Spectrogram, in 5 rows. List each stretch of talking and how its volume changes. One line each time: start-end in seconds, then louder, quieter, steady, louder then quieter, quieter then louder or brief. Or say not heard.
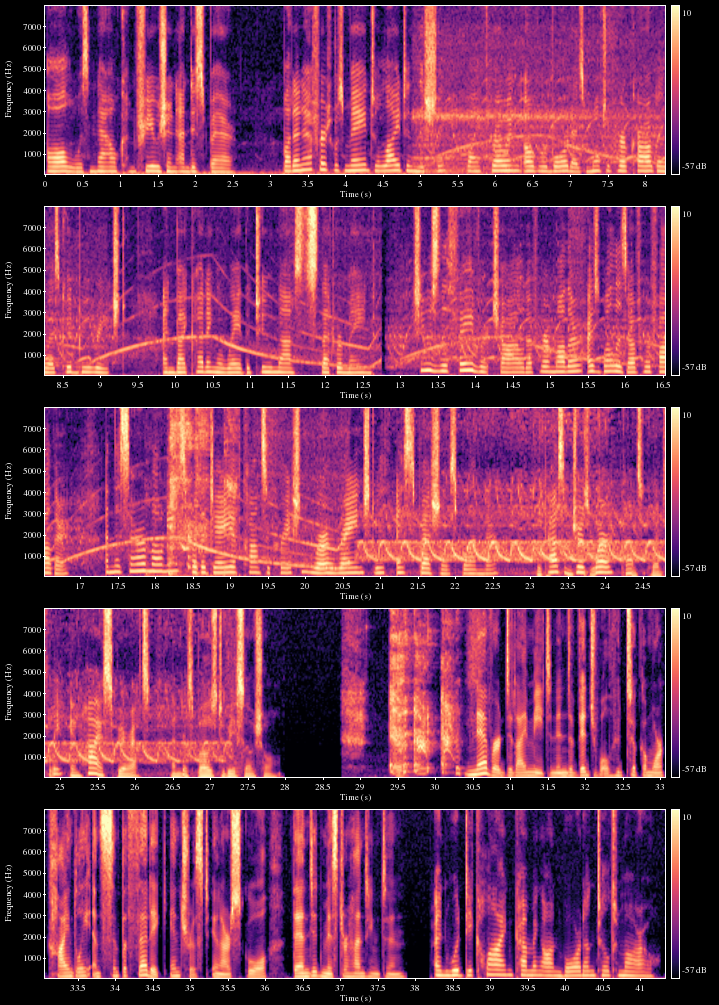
0.0-27.9 steady
30.4-41.3 steady.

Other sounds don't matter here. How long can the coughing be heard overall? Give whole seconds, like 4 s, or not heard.
3 s.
